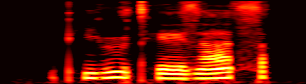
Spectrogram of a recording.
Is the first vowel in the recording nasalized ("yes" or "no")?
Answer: no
